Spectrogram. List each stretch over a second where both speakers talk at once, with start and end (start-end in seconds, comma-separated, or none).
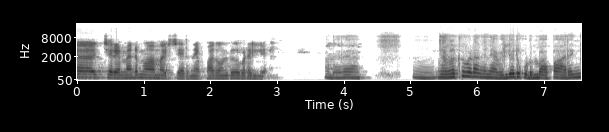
none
